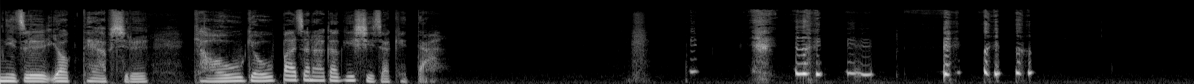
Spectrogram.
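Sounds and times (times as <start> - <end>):
speech: 0.0 - 4.5
young granddaughter sobbing on grandmother's lap: 7.5 - 8.8, 9.4 - 10.4.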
